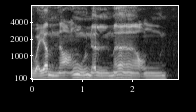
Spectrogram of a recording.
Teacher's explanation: Jangan sampai ain ee mengarah kepada huruf hamzah di wayamnaunal maun. Dires rasakan getarannya pada pertengahan tenggorokan kita.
